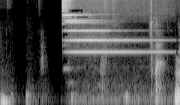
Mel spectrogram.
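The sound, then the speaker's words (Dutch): A single clock chime strikes loudly and rings out bright and metallic, its high tone slowly fading over about a second and a half, with a few soft low thumps around it. “De klok eh, slaat toe.”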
